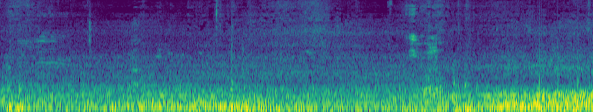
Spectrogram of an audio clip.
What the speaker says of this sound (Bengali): ওই দেখ রে ওই ট্রেন গাড়ি যাচ্ছে হ্যাঁ মালগাড়ি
